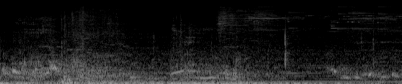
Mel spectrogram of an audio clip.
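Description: Bursts of magic crackle and pop in quick succession.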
